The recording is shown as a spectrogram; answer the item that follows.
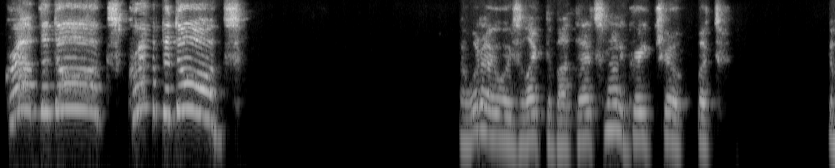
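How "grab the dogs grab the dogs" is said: high, drawn-out falsetto yell; yelling on the way down, very high-pitched and slow; mock falling yell. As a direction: stretch it out high like someone yelling while falling. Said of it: "he's yelling".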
